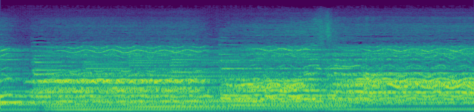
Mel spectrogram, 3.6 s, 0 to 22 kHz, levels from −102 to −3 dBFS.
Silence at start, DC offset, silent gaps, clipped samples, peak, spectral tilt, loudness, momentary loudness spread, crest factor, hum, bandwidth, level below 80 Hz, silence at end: 0 s; under 0.1%; none; under 0.1%; -2 dBFS; -5.5 dB/octave; -16 LUFS; 3 LU; 14 dB; none; 13 kHz; -60 dBFS; 0 s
